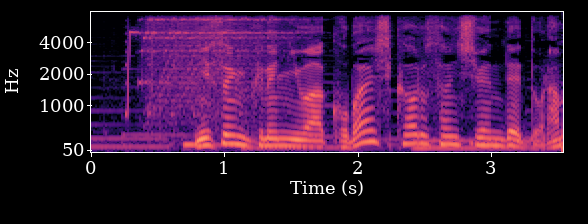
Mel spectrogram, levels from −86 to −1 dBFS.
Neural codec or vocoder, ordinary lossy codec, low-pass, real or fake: none; none; 7.2 kHz; real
